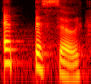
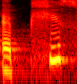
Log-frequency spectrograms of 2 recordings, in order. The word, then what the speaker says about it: episode: episode just in case the stress goes on the first syllable its episode not at peace oh dude it's a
